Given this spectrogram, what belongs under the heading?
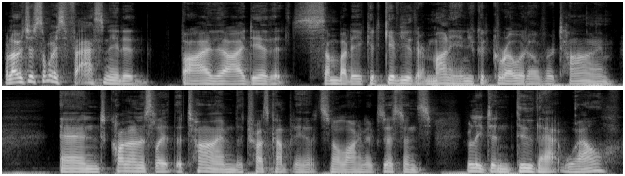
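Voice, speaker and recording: A man in his sixties from the Bahamas, telling stories about his career in a measured, reflective way, as an interview guest. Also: on the low side. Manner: measured, reflective, with frequent "you know" asides. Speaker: guest, investment firm founder. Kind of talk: relaxed storytelling interview answers.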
